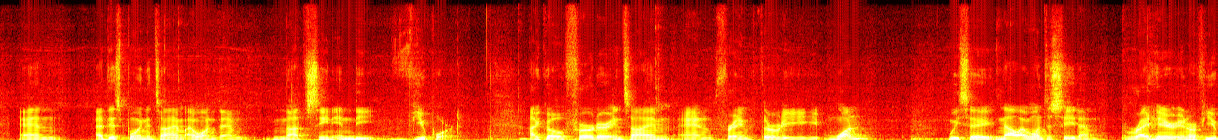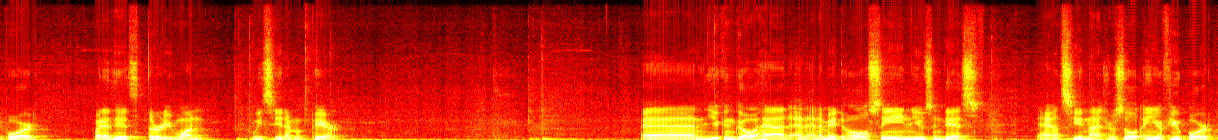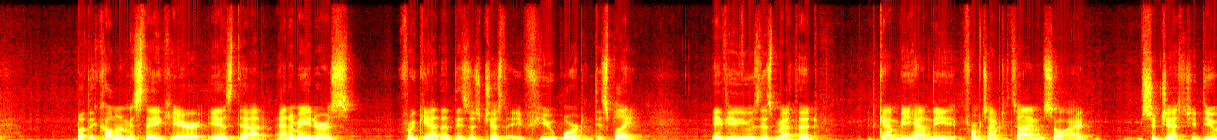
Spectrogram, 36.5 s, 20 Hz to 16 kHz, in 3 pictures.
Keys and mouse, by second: 2.1 click, 3.4 i, 6.0 shift+Up, 6.2 shift+Up, 6.4 shift+Up, 10.5 click, 11.2 shift+Left, 11.2 ctrl+middle click, 11.2 d, 11.7 middle click, 12.4 space, 15.0 space, 15.6 shift+Left, 15.9 space, 18.1 space, 23.4 shift+Left.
